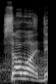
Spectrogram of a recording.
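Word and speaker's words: สวัสดี: the word right here this is saat d That's how you say it in Tai it just means hello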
